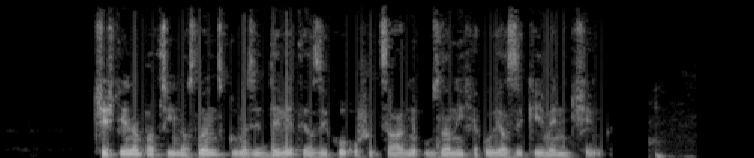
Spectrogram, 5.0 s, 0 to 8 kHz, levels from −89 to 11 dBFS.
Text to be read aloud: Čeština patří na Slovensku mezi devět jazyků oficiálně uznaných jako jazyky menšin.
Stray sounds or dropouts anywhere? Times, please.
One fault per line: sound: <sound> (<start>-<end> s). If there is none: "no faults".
sound: cough (4.3-4.7 s)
